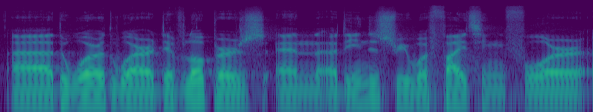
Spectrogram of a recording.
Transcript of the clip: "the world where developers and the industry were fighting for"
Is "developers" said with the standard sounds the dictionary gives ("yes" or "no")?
yes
